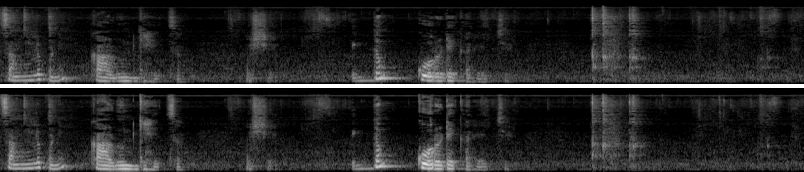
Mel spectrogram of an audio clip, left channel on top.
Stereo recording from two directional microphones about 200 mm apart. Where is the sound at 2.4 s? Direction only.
35° right (ahead or behind).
